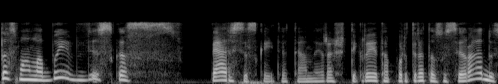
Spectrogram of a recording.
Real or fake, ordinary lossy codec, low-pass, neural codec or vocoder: fake; MP3, 48 kbps; 7.2 kHz; codec, 44.1 kHz, 7.8 kbps, DAC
